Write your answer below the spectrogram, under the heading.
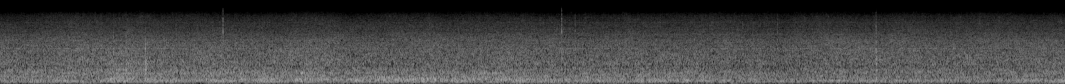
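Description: Steady, even hiss of indoor pool-hall room noise, from air handling and water circulation, with no distinct events.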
